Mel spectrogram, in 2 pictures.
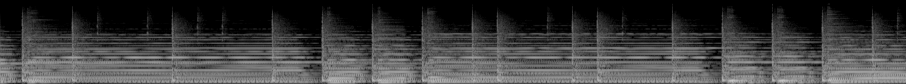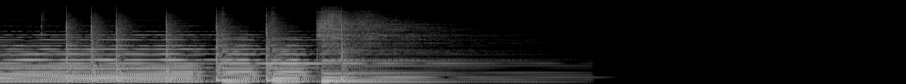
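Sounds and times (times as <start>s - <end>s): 
pipe organ: 0.0s - 14.0s.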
